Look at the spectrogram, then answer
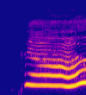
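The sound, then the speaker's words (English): A person imitates a cat's meow with a single loud, drawn-out vocal wail that holds a steady pitch and bends slightly upward at the end, with no other sounds. “gave us this for his kitty cat meow”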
